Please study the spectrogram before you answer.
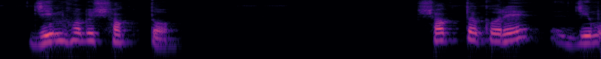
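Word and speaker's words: ج: আমরা কথা বলার সময় যেরকমভাবে স্বাভাবিকভাবে কথা বলি, জিম উচ্চারণ করার সময় আমার মুখটা থাকবে স্বাভাবিক, বেশি খোলা যাবে না। যেমন জিম, জিম হবে শক্ত, শক্ত করে জিম উচ্চারণ করতে হবে।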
